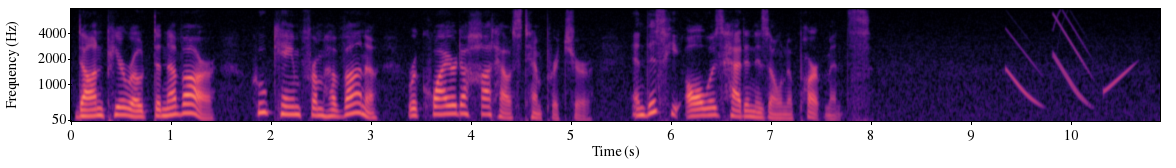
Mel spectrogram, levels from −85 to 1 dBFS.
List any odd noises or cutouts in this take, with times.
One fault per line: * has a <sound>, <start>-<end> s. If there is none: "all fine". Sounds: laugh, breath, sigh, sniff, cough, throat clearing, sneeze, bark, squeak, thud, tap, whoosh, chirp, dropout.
* has a chirp, 9.3-10.7 s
